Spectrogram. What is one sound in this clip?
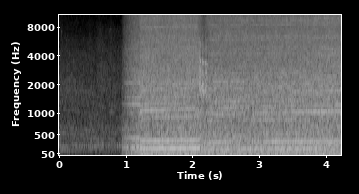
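A racing car engine drones loudly and steadily from very close.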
